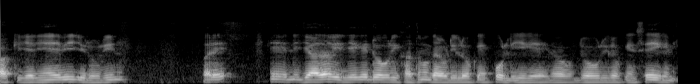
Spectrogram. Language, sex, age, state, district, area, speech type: Dogri, male, 45-60, Jammu and Kashmir, Reasi, rural, spontaneous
